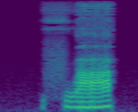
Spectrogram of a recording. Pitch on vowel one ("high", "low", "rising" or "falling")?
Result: rising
